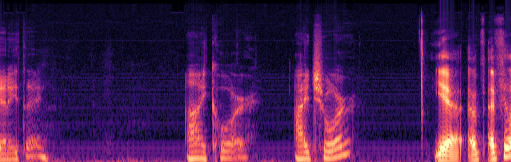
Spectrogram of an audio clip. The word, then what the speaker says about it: ichor: That's how you pronounce the word, Ichor.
